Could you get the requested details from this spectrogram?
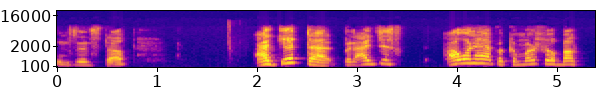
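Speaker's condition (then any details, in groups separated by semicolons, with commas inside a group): Cerebral palsy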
